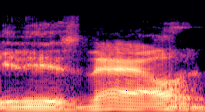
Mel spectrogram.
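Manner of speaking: mock dead serious, solemn delivery. Retelling a teammate's reply to a question: imitating Steph's serious tone. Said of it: "gets all real serious and was like".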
